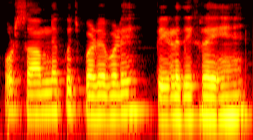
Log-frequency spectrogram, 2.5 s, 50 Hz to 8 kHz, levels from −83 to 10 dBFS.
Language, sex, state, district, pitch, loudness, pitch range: Hindi, male, Uttar Pradesh, Shamli, 130 Hz, -15 LUFS, 120-145 Hz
